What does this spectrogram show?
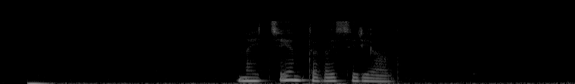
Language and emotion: Russian, neutral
